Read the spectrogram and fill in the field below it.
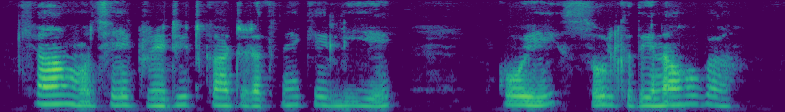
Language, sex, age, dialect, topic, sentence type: Hindi, female, 36-40, Marwari Dhudhari, banking, question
